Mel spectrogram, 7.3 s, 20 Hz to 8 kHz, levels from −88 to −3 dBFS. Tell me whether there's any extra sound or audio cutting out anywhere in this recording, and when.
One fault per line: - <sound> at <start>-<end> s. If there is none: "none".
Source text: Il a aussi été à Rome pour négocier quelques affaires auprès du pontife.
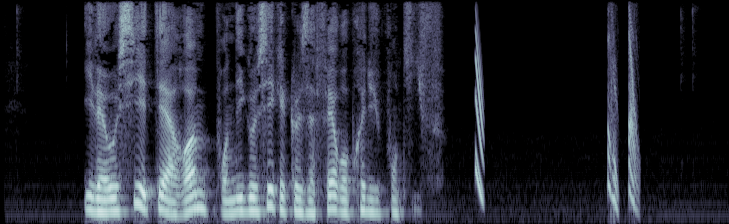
- chirp at 4.7-4.8 s
- chirp at 6.1-6.4 s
